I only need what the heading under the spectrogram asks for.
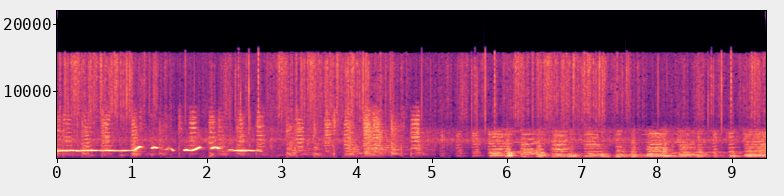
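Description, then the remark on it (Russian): A short whistled phrase with rising and falling pitch swoops rings out clearly for a few seconds over a steady hissing, rain-like wash that continues after the whistling stops. “И вы выигрываете свист.”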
